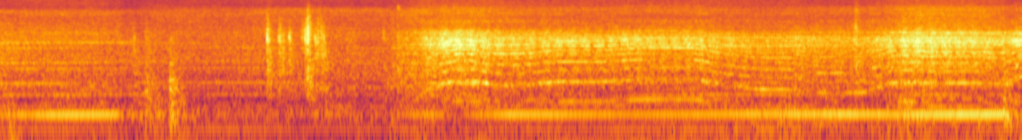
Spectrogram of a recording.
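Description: Rollback tow truck's hydraulic winch running with the truck engine driving it, pulling the wheel-less pickup up the flatbed: a steady mechanical hum that stops about a second in, a few sharp clicks, then the hum resumes with a wavering pitch and cuts off suddenly at the end.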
